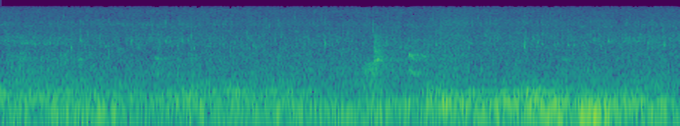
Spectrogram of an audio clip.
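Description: Steady rain falling on the open surface of a pond, an even, continuous patter and splash.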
